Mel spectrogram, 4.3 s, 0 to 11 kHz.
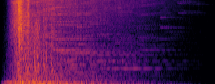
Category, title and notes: Sound effects > Other
Sound Design Elements Impact SFX PS 051
effects, hit, heavy, transient, hard, collision, smash, strike, design, force, sharp, explosion, power, impact, shockwave, audio, sfx, blunt, cinematic, thudbang, percussive, game, rumble, crash, sound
